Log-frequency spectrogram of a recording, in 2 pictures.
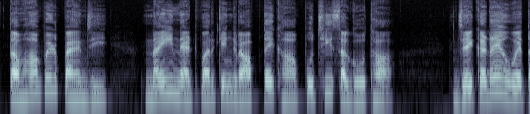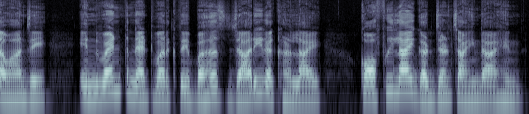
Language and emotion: Sindhi, neutral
